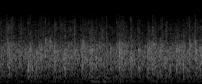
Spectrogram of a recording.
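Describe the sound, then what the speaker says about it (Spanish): A church congregation applauds, producing a steady, dense wash of many hands clapping, fairly faint and continuous throughout. "Denle un fuerte aplauso a Dios por eso."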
